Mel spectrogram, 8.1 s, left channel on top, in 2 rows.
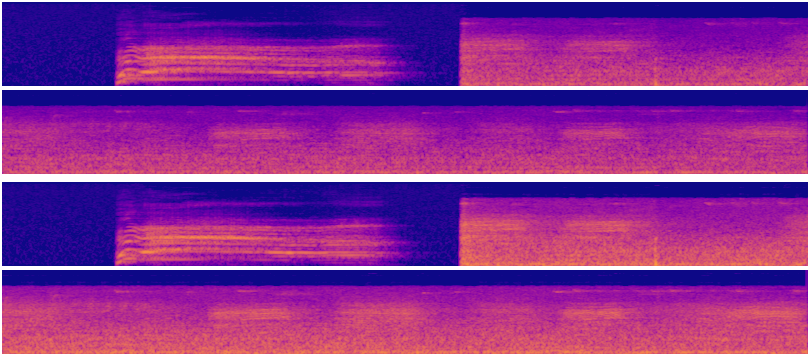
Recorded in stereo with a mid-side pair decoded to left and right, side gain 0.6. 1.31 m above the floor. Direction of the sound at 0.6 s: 10° right.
